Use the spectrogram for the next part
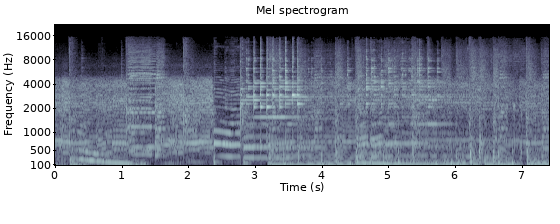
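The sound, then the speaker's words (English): A metallic bell clangs over and over like a cowbell, its bright ringing tones overlapping in a dense, steady clatter with a burst of quick strikes midway. “That should bring the cows back, too.”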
